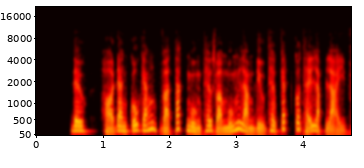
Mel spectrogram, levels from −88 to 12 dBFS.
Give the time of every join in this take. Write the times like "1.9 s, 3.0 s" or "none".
1.8 s, 2.7 s, 3.5 s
